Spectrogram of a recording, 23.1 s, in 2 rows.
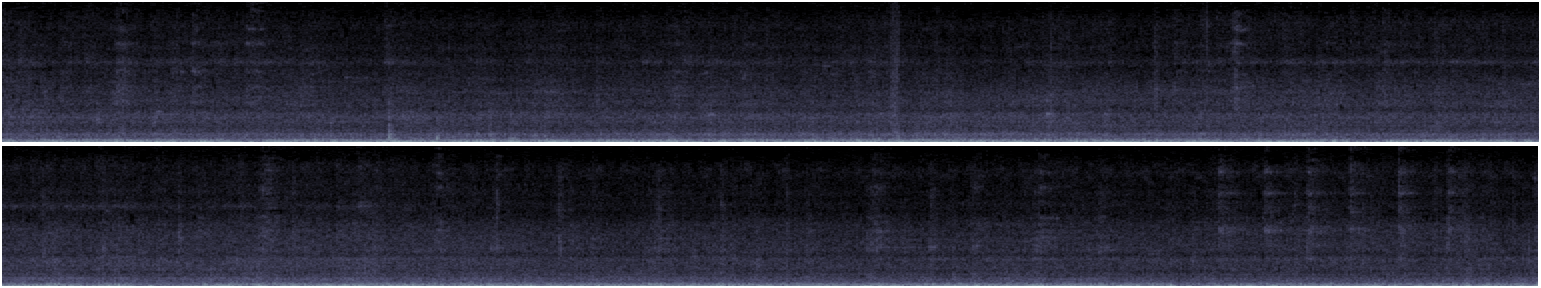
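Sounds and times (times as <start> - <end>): freight train rumbling: 0.0 - 23.0
sharp clicks from train wheels: 0.0 - 23.0.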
